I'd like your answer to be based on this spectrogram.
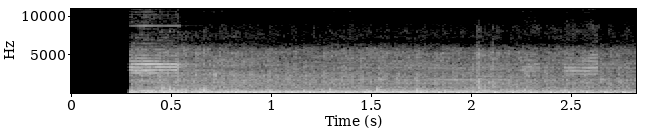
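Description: A Harley-Davidson X440 motorcycle, 2025 model, starts up close by, its engine settling into a loud, steady, throbbing idle.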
